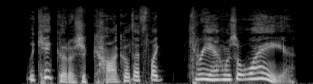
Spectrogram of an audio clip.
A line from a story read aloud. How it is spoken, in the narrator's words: Alexandra exclaimed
